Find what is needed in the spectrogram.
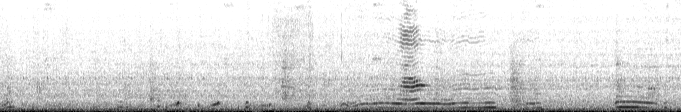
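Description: Steady low rumble of wind and vehicle noise, with a high, wavering pitched call over it: short calls in the first half and one held for about two seconds past the middle.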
